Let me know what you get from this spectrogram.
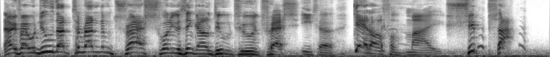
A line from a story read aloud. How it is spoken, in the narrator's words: Trying to regain face, Herodotus shouts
